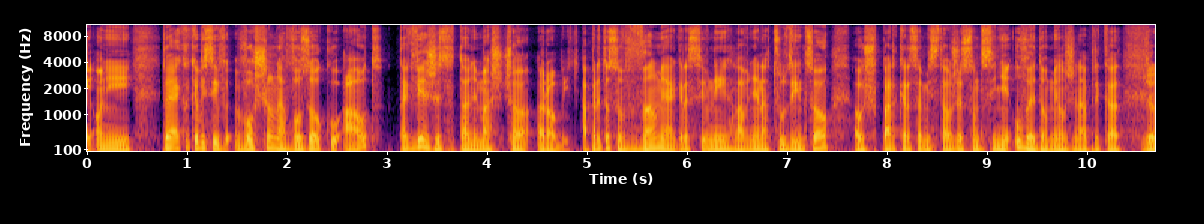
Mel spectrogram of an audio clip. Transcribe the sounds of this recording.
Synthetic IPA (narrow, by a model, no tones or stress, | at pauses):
ʔɔɲit̪ɔjɛakɔkɛbisiʋɔʃɛlnaʋɔzɔʊkuʔaʊt̪ːaɡʋɪɛʒʒɛsḁt̪amɲɛmaːʃt͡ʃɔɾɔbḭcapɾɛt̪ɔsɔmʋɛʎmiaɡɾɛsiːʊniɦlaʊɲɛnat͡sud͡zint͡sɔʊauʃpaːɾkɾaːt̪samist̪alɔʒɛsɔmsiɲɛʔuʋɛd̪ɔmilʒɛnapɾiːklat̪̚ɛ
